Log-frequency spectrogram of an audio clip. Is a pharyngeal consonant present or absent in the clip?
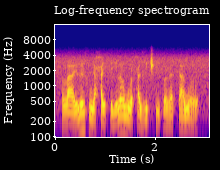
present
